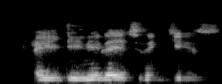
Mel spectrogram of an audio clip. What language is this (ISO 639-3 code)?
kab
